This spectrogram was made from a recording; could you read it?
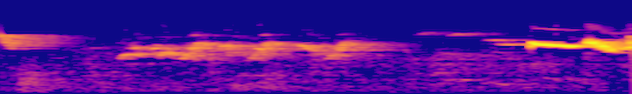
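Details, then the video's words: Orange-headed thrush varied 'masteran' song: a soft, wavering warbled passage, then a short silence and a louder, sharp whistled phrase at the close. "Berbagai kicau burung anis masteran."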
